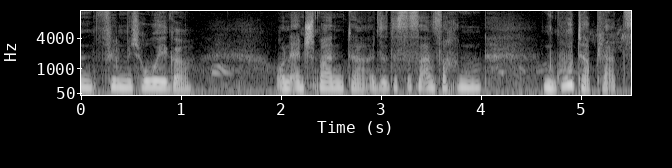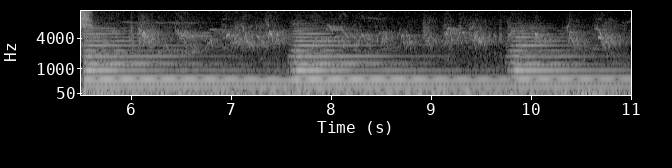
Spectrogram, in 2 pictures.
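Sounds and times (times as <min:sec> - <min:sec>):
speech: 0:00.0 - 0:01.2, 0:02.0 - 0:06.2
church bell tolling with rich humming resonance: 0:05.5 - 0:10.9.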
